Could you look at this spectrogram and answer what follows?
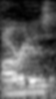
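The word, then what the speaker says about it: ARIA: uh tell me a little bit about they're pronounced Aras a r i what's like the Australian Grammys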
